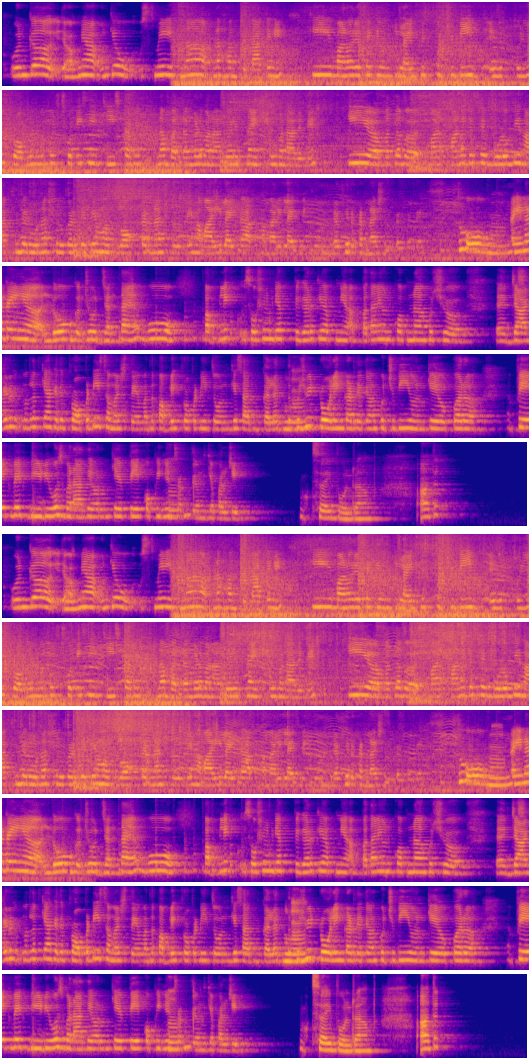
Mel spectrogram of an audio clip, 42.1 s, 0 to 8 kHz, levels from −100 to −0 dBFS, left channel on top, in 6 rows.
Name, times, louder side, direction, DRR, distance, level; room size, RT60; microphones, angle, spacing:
voice 1, 0.1-11.2 11.6-23.5 23.8-34.7 35.0-38.3, right 1 dB, 10° right, 4 dB, 0.7 m, -25 dB
sound 1, 2.2-22.2, right 4 dB, 45° right, 0.6 m, -31 dB
sound 2, 9.4-24.8, right 1 dB, 65° right, 1.6 m, -42 dB
voice 2, 20.5-20.9 31.9-32.2 37.3-37.6 39.1-40.1 40.4-40.9, right 7 dB, 85° right, 15 dB, 0.3 m, -25 dB
15.0 x 10.5 x 2.4 m, 0.67 s
head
